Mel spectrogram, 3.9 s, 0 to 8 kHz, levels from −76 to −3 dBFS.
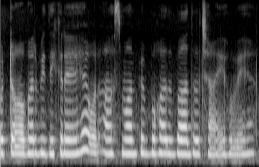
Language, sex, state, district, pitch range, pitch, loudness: Hindi, female, Uttar Pradesh, Lalitpur, 245-255 Hz, 250 Hz, -15 LUFS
